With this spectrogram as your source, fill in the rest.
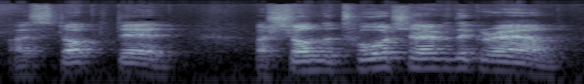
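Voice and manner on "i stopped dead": ordinary delivery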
